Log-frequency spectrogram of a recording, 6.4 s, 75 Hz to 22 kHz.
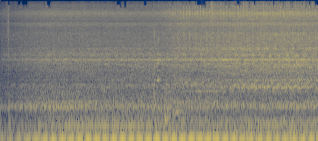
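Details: Porsche Cayenne VR6 after fixing vibration and unstable idle, warmed up (coolant 90°C, oil 78°C, oil pressure 1.9 bar): even steady idle with a regular low pulse around three beats a second, no misses, knocks or hunting; healthy.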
